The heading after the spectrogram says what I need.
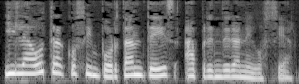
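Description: Woman, measured expert guest, lots of examples; dry, muffled lo-fi sound. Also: mid-range voice, animated, warm tone, dry recording. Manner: measured, explains with everyday examples. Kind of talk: calm explanatory talk.

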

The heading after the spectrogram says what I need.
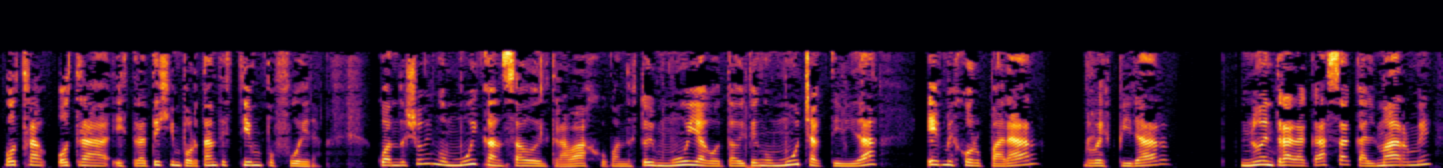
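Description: Woman explaining parenting calmly. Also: mid-range voice, no room sound. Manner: measured, explains with everyday examples. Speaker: parenting expert guest. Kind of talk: calm explanatory talk. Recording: dull lo-fi dry sound.

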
